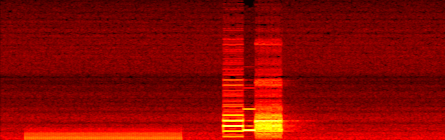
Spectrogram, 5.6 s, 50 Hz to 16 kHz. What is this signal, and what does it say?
Caller ID data burst, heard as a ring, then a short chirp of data, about 1200 baud.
